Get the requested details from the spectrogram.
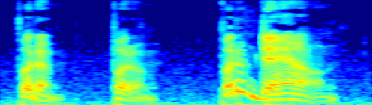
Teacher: Notice we cut the H in this example. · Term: disappearing H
